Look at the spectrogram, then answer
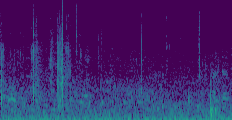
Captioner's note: holster clicks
